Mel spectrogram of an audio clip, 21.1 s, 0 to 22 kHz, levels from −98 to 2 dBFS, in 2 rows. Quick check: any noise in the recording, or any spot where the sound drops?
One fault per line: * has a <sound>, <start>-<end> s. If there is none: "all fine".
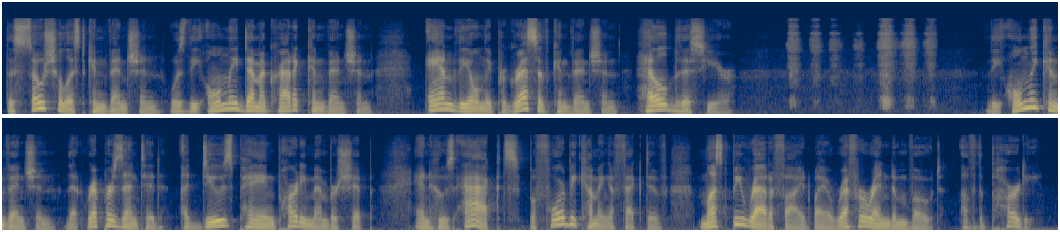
* has a sniff, 7.8-9.4 s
